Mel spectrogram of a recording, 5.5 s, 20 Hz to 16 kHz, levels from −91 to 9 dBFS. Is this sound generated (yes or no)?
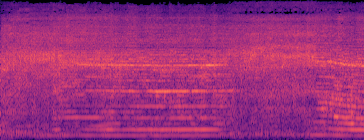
yes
